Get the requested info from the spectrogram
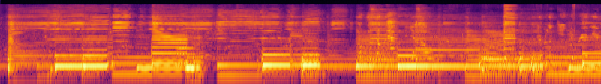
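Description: Harmonica playing a melody of held notes over strummed acoustic guitar, an instrumental break between verses of a country song.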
